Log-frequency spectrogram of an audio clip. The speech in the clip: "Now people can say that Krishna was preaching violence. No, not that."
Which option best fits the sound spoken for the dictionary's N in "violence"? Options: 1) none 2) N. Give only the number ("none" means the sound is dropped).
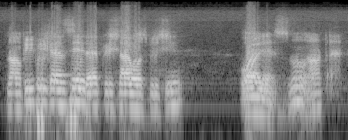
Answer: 1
